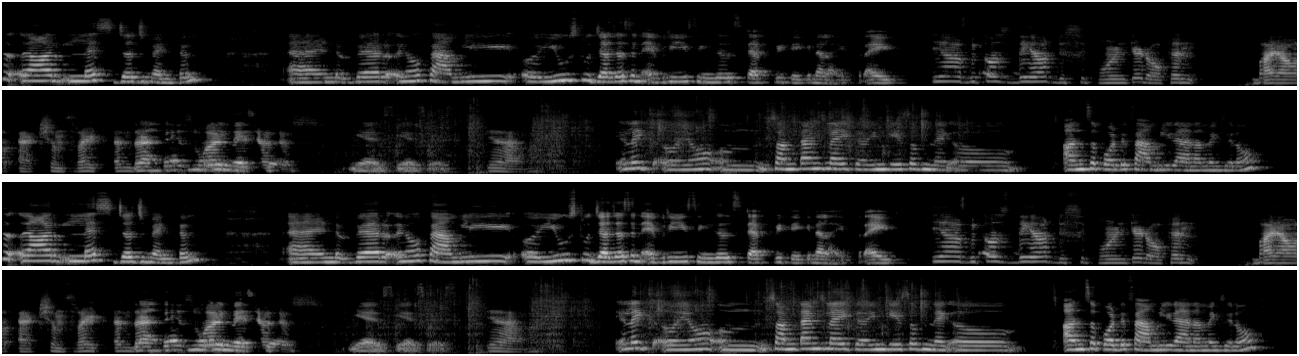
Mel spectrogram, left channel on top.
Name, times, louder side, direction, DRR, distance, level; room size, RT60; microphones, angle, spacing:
voice 1, 0.0-2.1 2.8-8.9 9.8-9.9 14.3-15.8 16.4-17.4 19.1-23.1 23.6-25.5, right 2 dB, 60° right, 0.8 m, -29 dB
voice 2, 9.3-11.9 12.5-16.1 17.8-18.4, right 1 dB, 10° right, 0.4 m, -36 dB
Crumpling crinkling, 16.0-22.8, right 2 dB, 90° right, 2.3 m, -49 dB
9.0 x 5.1 x 2.4 m
head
